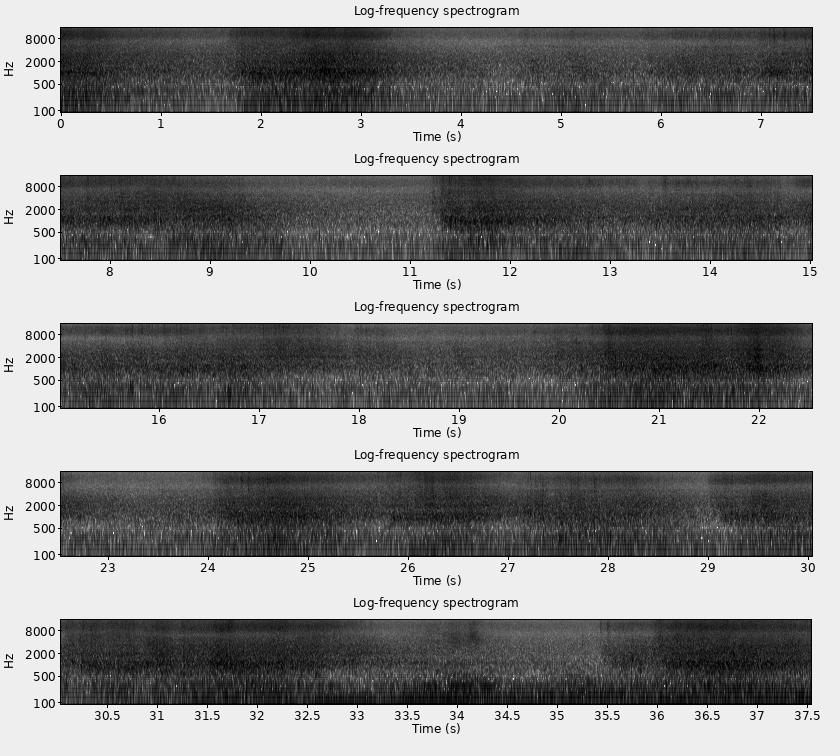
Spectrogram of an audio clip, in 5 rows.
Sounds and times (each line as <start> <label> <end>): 28.0 traffic sound 37.5
29.9 Wave crash 37.5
